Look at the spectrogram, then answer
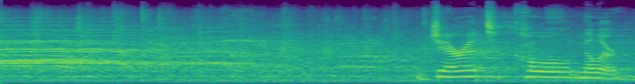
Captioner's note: audience cheering; audience applauding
